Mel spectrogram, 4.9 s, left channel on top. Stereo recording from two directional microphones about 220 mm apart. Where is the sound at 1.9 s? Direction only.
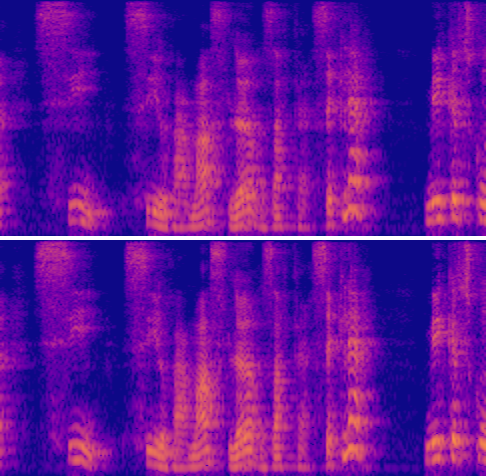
50° right (ahead or behind).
